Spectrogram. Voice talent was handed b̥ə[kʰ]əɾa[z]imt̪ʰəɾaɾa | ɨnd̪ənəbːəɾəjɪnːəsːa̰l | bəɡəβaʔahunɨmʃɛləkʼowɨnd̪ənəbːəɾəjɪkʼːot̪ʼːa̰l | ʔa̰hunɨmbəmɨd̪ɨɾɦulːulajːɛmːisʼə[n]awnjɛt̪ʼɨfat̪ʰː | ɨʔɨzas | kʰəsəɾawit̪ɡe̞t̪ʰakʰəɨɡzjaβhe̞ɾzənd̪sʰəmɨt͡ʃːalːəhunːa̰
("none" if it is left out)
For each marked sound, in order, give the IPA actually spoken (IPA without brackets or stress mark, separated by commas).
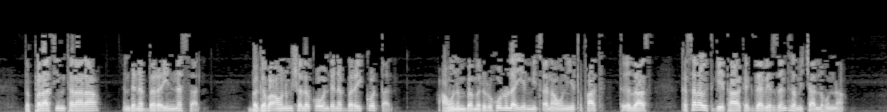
pʰ, s, n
